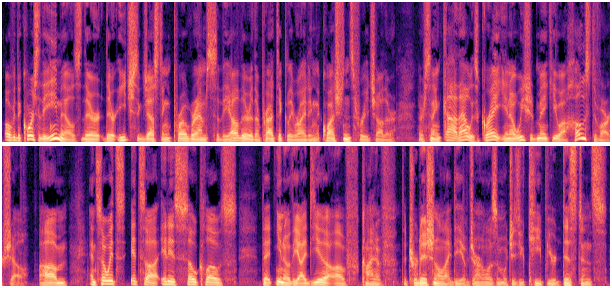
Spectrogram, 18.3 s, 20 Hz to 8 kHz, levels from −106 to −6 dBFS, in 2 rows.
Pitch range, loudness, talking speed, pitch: 90-135 Hz, -17 LUFS, 225 wpm, 110 Hz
